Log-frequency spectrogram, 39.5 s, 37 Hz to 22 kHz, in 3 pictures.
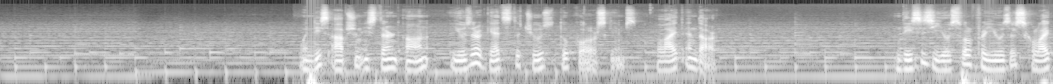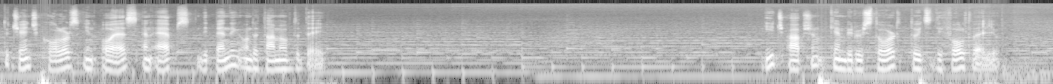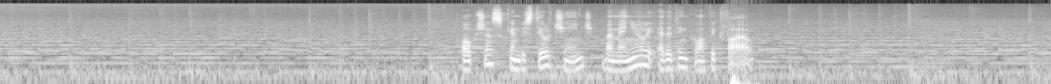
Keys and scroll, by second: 30.9 Escape, 36.6-38.6 typing, 38.8 ctrl+s.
